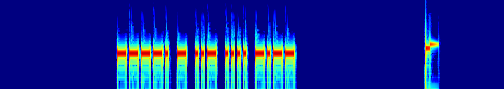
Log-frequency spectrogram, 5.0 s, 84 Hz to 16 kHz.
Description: Morse code, heard as a keyed tone, about 38 wpm, 700 Hz. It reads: 9TUHY
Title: Code Groups - 5 Letter:Numbers - 40wpm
